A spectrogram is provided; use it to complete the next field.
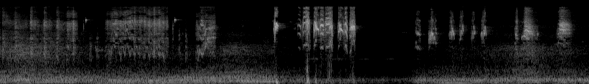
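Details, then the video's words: Training recording of sogon nembak and ngobra song: fast high twittering, then a loud sharp stuttered burst, a brief silence, and more high chirping. "masteran suara sogon nembak & ngobra"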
